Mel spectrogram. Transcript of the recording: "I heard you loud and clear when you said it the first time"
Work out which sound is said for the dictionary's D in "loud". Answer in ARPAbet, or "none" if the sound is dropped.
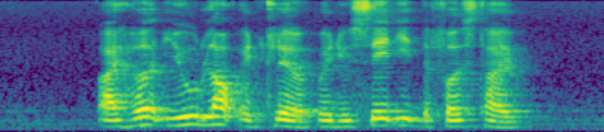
none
